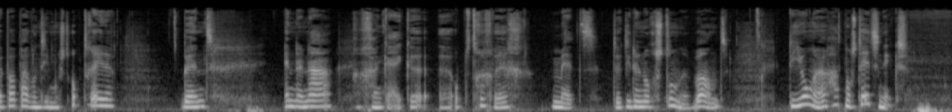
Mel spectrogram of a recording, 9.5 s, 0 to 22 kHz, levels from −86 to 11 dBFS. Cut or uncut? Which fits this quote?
cut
